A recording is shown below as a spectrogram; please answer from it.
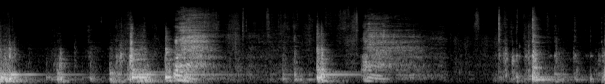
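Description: Irregular metal knocks and scrapes as a Ford 8-inch differential third member, held on a jack, is worked by hand against the axle housing to line it up with the studs.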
